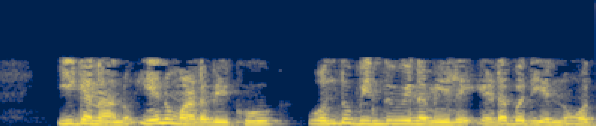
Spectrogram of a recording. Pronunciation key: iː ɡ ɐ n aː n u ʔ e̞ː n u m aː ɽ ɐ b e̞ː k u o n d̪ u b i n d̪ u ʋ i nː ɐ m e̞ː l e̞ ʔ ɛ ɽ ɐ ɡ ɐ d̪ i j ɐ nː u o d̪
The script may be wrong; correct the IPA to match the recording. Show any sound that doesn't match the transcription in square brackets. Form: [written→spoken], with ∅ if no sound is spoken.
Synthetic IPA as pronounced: iː ɡ ɐ n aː n u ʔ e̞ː n u m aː ɽ ɐ b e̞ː k u o n d̪ u b i n d̪ u ʋ i [nː→n] ɐ m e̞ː l e̞ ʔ ɛ ɽ ɐ [ɡ→b] ɐ d̪ i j ɐ nː u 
